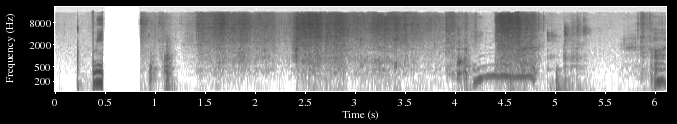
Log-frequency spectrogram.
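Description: A plastic bag crinkles and rustles as it is pulled off.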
